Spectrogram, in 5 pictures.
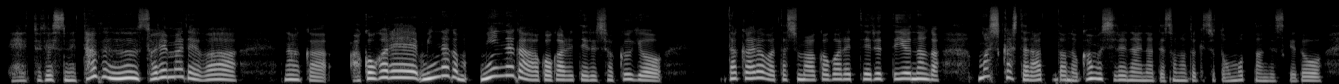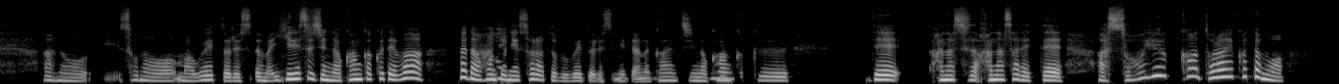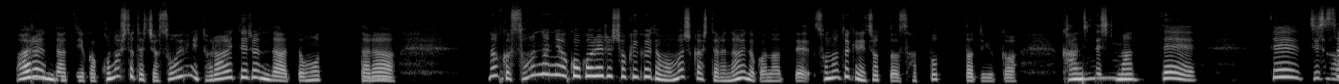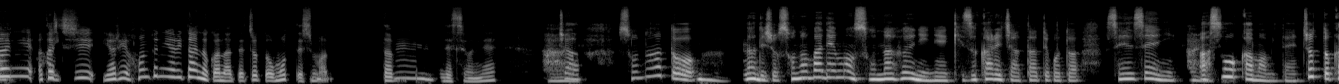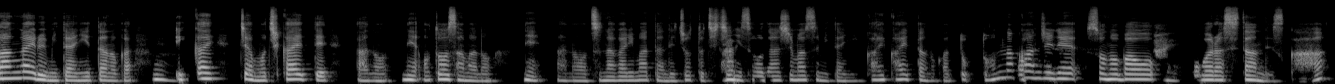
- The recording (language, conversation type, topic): Japanese, podcast, 進路を変えたきっかけは何でしたか？
- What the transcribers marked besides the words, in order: other background noise; tapping; other noise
